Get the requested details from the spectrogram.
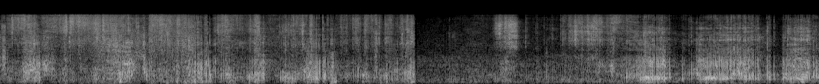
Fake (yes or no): yes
